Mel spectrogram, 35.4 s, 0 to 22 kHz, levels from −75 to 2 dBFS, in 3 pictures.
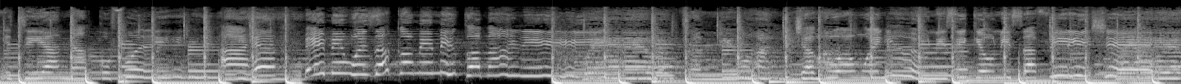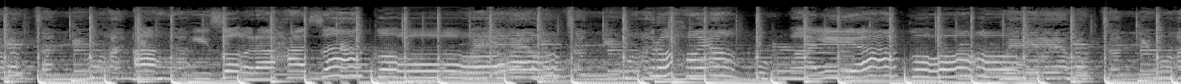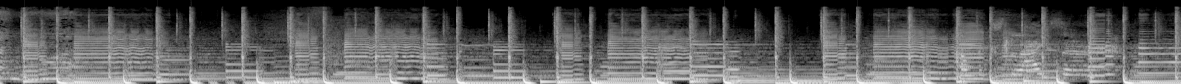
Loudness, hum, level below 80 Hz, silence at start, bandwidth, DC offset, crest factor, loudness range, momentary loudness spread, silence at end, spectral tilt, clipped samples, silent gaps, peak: -10 LUFS; none; -12 dBFS; 0 s; 16 kHz; under 0.1%; 8 dB; 2 LU; 4 LU; 0 s; -5.5 dB/octave; under 0.1%; none; 0 dBFS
